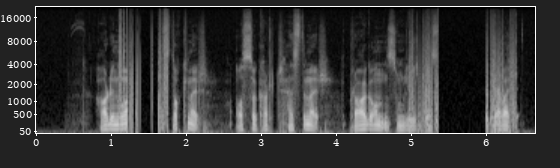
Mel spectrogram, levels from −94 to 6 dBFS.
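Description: Around 1.1 to 1.76 s the speech drops out for roughly 435 ms, and again from 4.97 to 6.37 s for about 643 ms: classic intermittent contact, a loose plug or cable briefly opening, so each gap is edged with crackle and filled with faint hiss.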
